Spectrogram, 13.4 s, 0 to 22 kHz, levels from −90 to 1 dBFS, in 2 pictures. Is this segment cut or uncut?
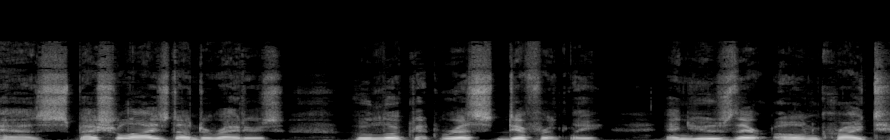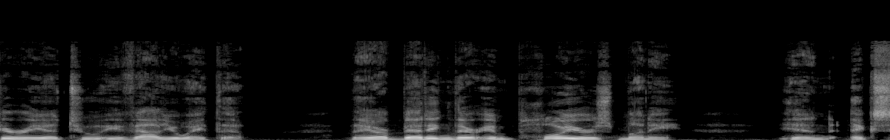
uncut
